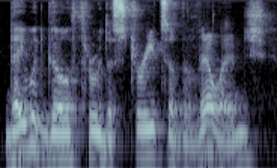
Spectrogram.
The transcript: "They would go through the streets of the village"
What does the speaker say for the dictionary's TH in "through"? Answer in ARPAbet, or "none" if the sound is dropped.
TH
